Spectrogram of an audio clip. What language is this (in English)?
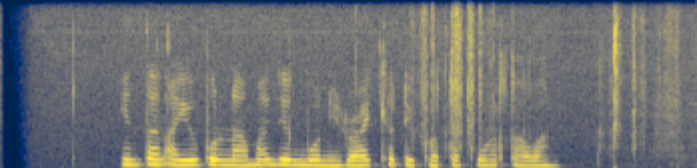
Sundanese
